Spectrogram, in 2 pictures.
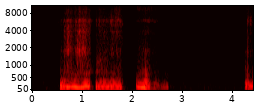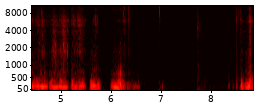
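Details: Sleeping dog dreaming and snoring: short groaning, grumbling breaths and low snorts in bursts with pauses.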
